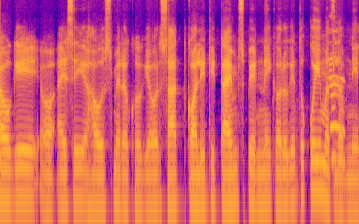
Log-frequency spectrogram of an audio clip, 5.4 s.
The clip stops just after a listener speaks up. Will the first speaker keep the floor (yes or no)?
no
